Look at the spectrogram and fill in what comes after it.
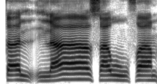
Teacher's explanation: کلا سین واو زبر سو فا زبر فا سوف کلا سوف کاف کو بریک پڑھیں گے اور لام کو بھی بریک پڑھیں گے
